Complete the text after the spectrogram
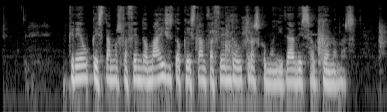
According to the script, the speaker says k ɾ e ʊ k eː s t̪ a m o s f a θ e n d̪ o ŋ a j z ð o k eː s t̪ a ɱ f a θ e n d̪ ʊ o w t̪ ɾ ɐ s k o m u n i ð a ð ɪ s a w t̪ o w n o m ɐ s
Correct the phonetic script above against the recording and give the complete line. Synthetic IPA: k ɾ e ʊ k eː s t̪ a m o s f a θ e n d̪ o m a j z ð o k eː s t̪ a ɱ f a θ e n d̪ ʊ o w t̪ ɾ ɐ s k o m u n i ð a ð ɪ s a w t̪ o n o m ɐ s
